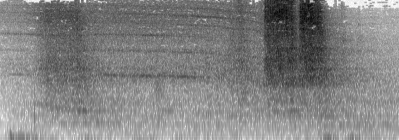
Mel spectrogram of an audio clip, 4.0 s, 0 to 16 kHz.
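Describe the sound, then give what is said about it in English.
A power drill grinds into metal beams 60 feet in the air on a construction job, with a steady, gritty whine, surging into a harsher, louder screech for about half a second before settling back; no voices are heard. “Here's what you learn when you drill metal beams 60 feet in the air.”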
